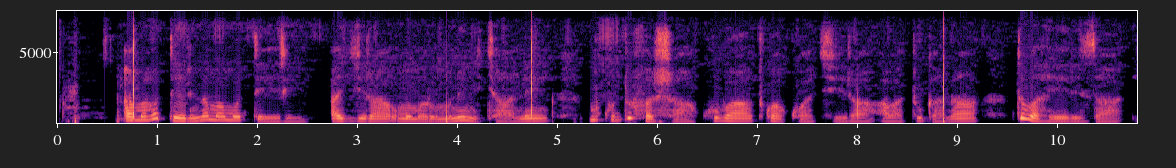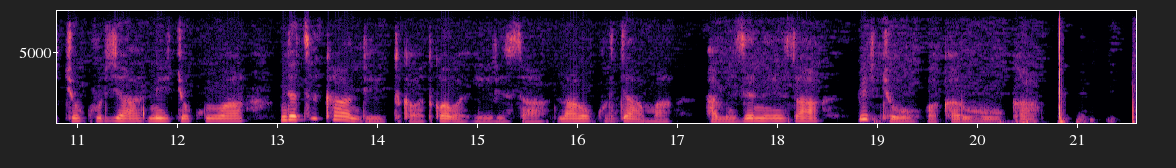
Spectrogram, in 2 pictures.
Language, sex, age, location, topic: Kinyarwanda, female, 18-24, Nyagatare, finance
